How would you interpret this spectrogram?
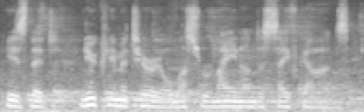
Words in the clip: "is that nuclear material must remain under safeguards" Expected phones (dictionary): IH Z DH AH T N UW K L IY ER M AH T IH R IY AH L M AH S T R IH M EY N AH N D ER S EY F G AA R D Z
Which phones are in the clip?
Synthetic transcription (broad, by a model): IH Z DH AH T N UW K L IY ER M AH T IH R IY AH L M AH S T R IH M EY N AH N D ER S EY F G AA R D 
